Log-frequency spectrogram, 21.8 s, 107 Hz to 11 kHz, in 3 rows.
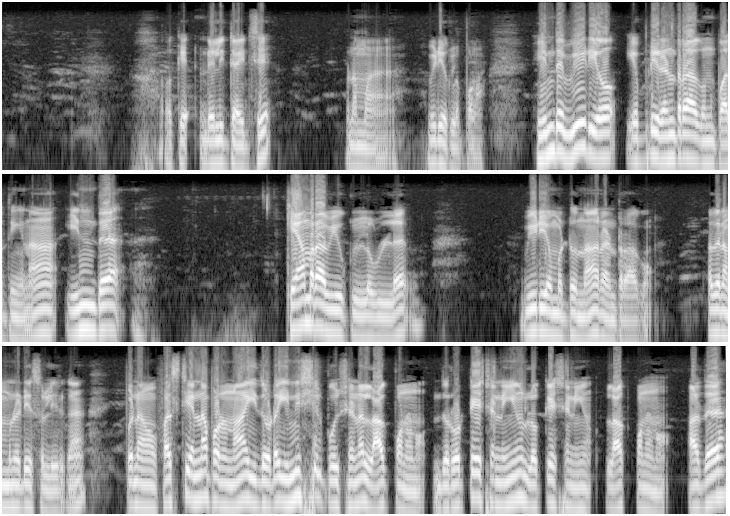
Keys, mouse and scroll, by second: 4.2-6.7 scroll down 2, 6.7 KP_0.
